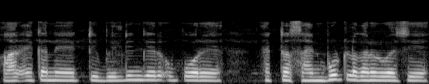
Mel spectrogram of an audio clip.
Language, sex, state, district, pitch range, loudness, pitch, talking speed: Bengali, male, Assam, Hailakandi, 180-195 Hz, -15 LUFS, 185 Hz, 125 wpm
